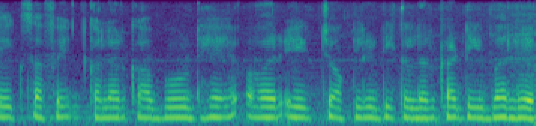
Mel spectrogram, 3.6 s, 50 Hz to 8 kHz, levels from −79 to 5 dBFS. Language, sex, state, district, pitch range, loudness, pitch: Hindi, female, Bihar, Patna, 190-200 Hz, -18 LUFS, 195 Hz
